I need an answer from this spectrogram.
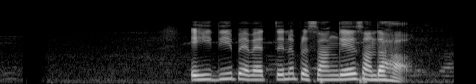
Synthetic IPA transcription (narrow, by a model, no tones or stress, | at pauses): eɦid̪iəpæʋæt̪ːenəprəsaŋɡəjəsand̪əɦa̰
